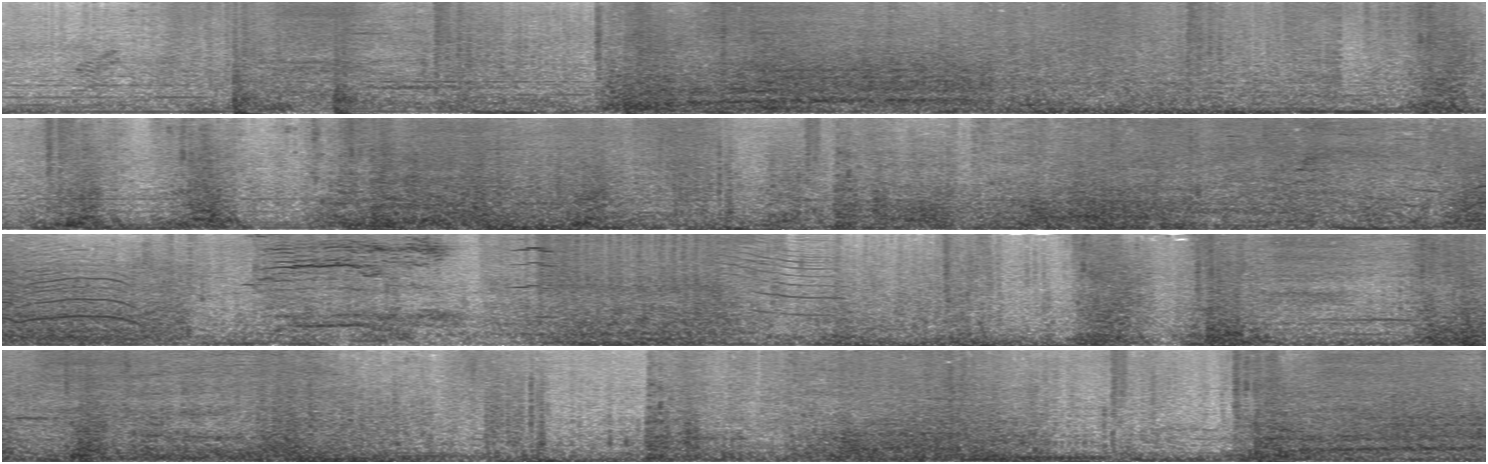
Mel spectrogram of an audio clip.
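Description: Electric blasts crackle and boom again and again.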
